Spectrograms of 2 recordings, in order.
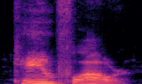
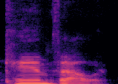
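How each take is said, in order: First: The surname is said with an 'l' first, 'Flower'. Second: The surname is said with 'ow' first, 'Fowler'. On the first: The speaker calls it wrong. "mess up" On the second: The speaker calls it right. "How do you possibly mess up Cam Fowler?"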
